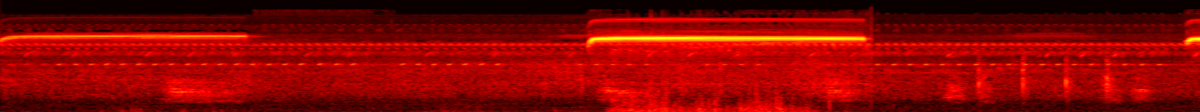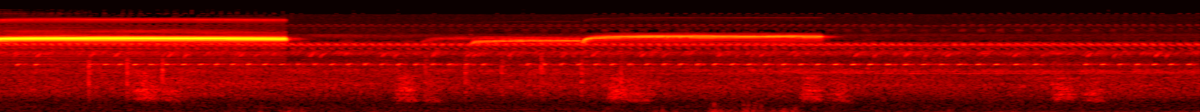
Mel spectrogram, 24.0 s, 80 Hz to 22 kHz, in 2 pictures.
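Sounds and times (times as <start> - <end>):
two-colored oval frog buzzing: 0.0 - 2.6, 5.9 - 8.7, 11.9 - 14.9, 17.2 - 20.4
insects buzzing: 0.0 - 23.9.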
